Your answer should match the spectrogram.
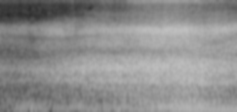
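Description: A car approaching and passing close by, its tyre and engine noise growing steadily louder to a peak near the end.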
